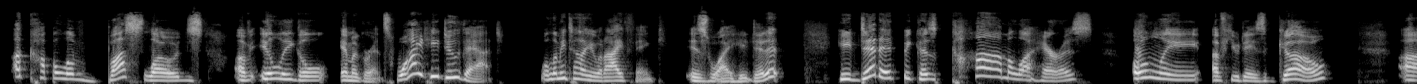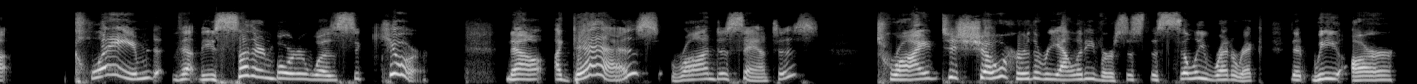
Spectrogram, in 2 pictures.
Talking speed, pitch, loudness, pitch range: 130 wpm, 240 Hz, -16 LUFS, 200-280 Hz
